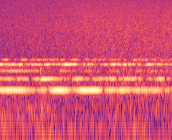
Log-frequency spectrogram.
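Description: A bell-like tone in the background music, struck just before and ringing on steadily, with several clear pitches sounding together over a soft wash of ambient sound.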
